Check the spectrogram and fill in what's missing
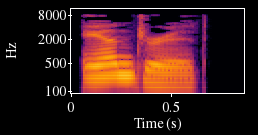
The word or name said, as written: andred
